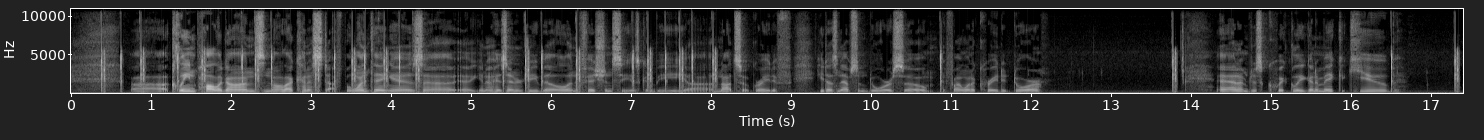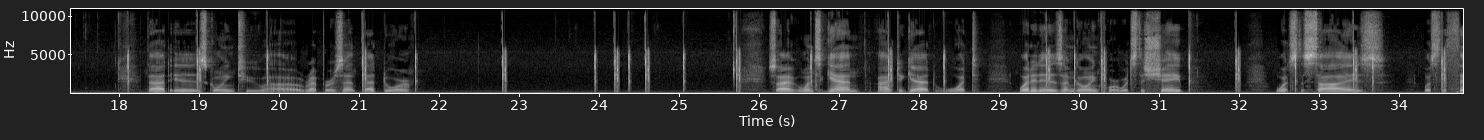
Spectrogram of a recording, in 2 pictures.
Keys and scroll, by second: 9.2 space, 15.2 w, 17.4 e, 19.1 w, 23.4 f, 25.5-26.3 typing.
